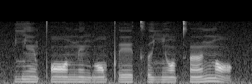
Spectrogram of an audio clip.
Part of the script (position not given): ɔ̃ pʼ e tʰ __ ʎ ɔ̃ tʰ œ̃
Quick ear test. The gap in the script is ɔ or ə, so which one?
ə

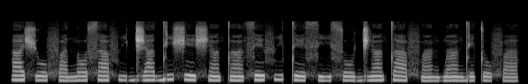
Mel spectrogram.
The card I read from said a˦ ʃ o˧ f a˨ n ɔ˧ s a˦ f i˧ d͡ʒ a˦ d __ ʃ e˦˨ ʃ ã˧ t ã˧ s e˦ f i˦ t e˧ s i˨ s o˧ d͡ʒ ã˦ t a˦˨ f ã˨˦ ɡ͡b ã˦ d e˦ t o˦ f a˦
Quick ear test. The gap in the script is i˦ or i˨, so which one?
i˦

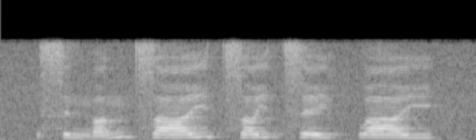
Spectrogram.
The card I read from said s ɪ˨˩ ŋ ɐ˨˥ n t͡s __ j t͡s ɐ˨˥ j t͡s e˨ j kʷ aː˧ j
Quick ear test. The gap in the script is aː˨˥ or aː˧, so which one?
aː˨˥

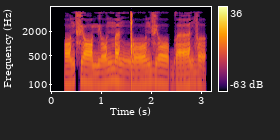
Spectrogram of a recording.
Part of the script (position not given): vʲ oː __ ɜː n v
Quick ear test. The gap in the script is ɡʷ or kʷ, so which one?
ɡʷ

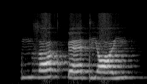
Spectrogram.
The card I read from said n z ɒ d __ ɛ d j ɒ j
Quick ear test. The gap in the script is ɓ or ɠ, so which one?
ɠ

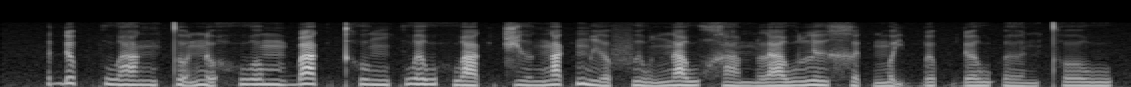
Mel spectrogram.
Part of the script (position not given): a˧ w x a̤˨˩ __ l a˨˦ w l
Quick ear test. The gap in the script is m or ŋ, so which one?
m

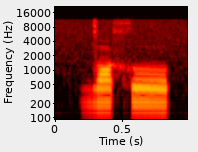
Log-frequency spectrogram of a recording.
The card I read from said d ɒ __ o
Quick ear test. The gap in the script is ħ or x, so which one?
x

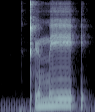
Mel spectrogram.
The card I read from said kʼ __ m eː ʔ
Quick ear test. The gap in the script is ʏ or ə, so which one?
ʏ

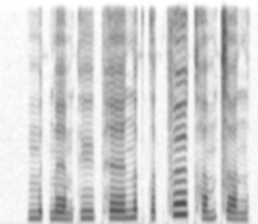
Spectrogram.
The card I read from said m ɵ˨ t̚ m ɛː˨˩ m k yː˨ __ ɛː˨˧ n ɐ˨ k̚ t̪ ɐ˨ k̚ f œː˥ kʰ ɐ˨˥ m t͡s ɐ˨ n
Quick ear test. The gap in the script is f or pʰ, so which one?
pʰ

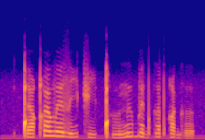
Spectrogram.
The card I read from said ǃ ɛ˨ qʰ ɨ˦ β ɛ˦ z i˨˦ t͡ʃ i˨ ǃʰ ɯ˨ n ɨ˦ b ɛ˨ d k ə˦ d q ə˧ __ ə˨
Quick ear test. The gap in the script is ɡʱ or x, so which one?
ɡʱ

